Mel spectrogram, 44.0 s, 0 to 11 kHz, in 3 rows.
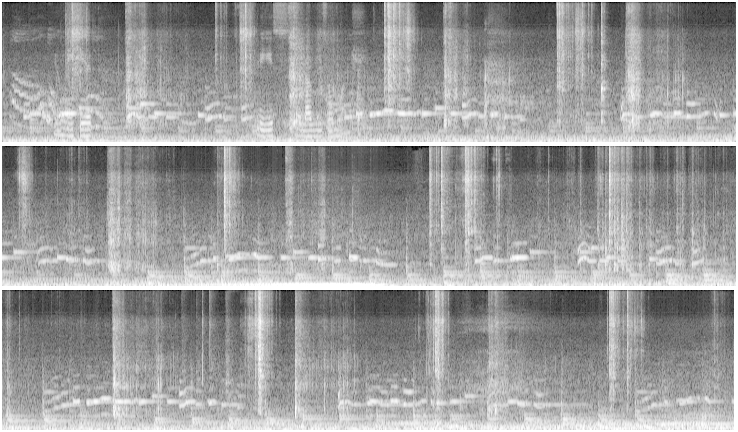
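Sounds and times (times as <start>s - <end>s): soft background music: 0.0s - 44.0s.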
